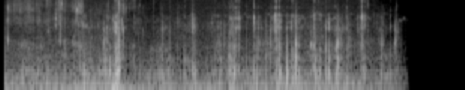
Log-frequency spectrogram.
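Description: A person chewing a mouthful of crepe cake with whipped cream, close to the microphone: many irregular small clicks and smacks that stop about five and a half seconds in.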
